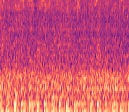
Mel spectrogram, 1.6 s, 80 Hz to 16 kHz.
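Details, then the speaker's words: Fully restored 1976 Royal Enfield Bullet, black, with Punjabi-style silencer, idling: deep, heavy, even bass thumps at roughly eight a second, steady and unbroken. Healthy single with loud free-flowing exhaust. "இந்த Punjab silencer போட்டாலே நல்லா thumb, நல்ல base நல்லா ஹெவியாக இருக்குது வெஹிக்கிளில்."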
